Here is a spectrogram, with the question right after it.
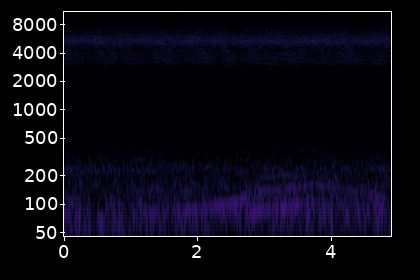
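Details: Cicada chorus on August 9, 2026, in a garden with a pond, calling throughout the day: a steady, dense, high-pitched buzzing hiss without breaks, over a low rumble, perhaps from an air conditioner.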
